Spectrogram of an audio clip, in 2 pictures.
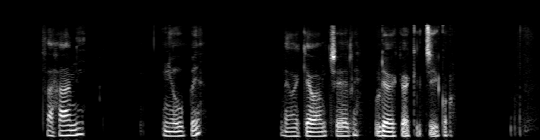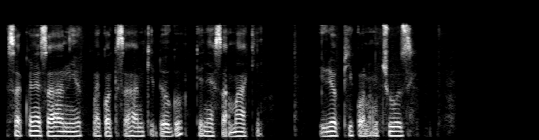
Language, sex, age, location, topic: Swahili, male, 18-24, Mombasa, agriculture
